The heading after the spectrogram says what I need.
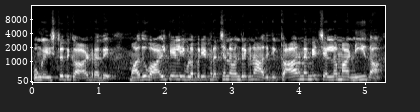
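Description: Flat-voiced Tirunelveli man, stern. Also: mid-range voice, brisk, slight background noise. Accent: Tirunelveli Tamil. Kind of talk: comedy sketch acting. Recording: dull lo-fi sound.

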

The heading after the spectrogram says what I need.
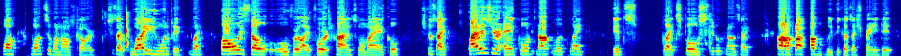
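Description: A man's voice: high voice, moderate pace, fairly bright tone, a little hiss or hum. A young man in casual chat, joking and laughing as he tells a school story. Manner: joking, teasing, laughs often. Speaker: podcast co-host.

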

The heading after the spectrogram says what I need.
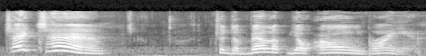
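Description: A man, giving an emphatic, preacher-like motivational talk with dramatic pauses while chewing food. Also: on the high side, big pitch swings, a bit bright. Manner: chewing and eating while talking. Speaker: mukbang eating-show host. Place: small indoor room.

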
